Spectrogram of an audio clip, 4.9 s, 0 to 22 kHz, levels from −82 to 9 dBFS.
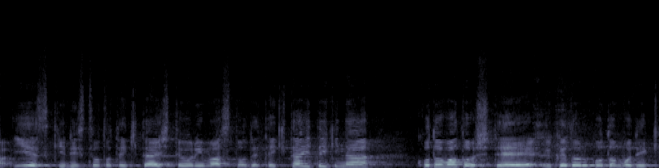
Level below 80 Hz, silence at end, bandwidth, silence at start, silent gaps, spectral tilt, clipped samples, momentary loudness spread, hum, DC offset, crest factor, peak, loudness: -80 dBFS; 0 s; 14.5 kHz; 0 s; none; -3.5 dB/octave; under 0.1%; 11 LU; none; under 0.1%; 16 dB; -14 dBFS; -31 LUFS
